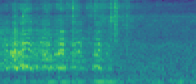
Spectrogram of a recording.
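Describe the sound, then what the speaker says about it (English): Turkeys gobble loudly and close by in a farmyard, several excited calls overlapping in quick bursts during the first second before trailing into quieter rustling. "You hear these birds? They're crazy."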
